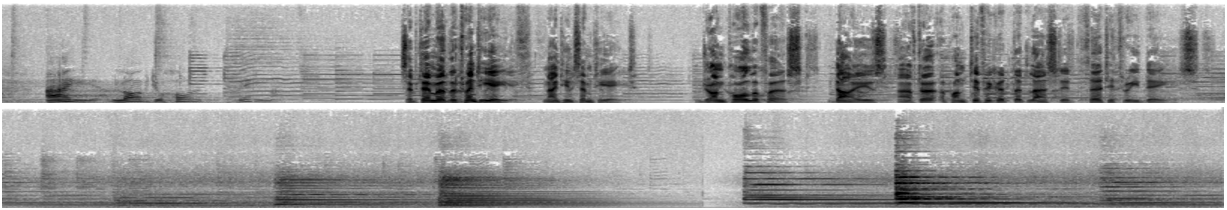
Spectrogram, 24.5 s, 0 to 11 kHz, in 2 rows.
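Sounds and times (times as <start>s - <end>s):
speech: 0.4s - 2.8s, 4.0s - 12.2s
large church bells tolling in Rome to announce a death: 7.1s - 24.4s.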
